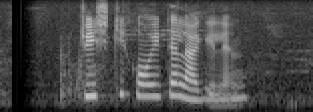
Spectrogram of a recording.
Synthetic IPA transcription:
t̪ɾiʃʈikoiʈalaɡilḛn

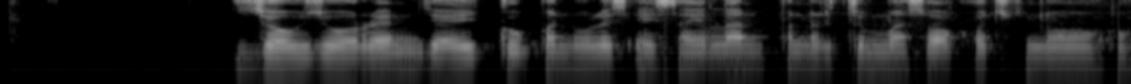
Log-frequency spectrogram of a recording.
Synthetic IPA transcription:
zowzoɾɛnjaikupənulɪsesailanpənərd͡ʒəmasɔkʰɔt͡ʃə̥nɔ

